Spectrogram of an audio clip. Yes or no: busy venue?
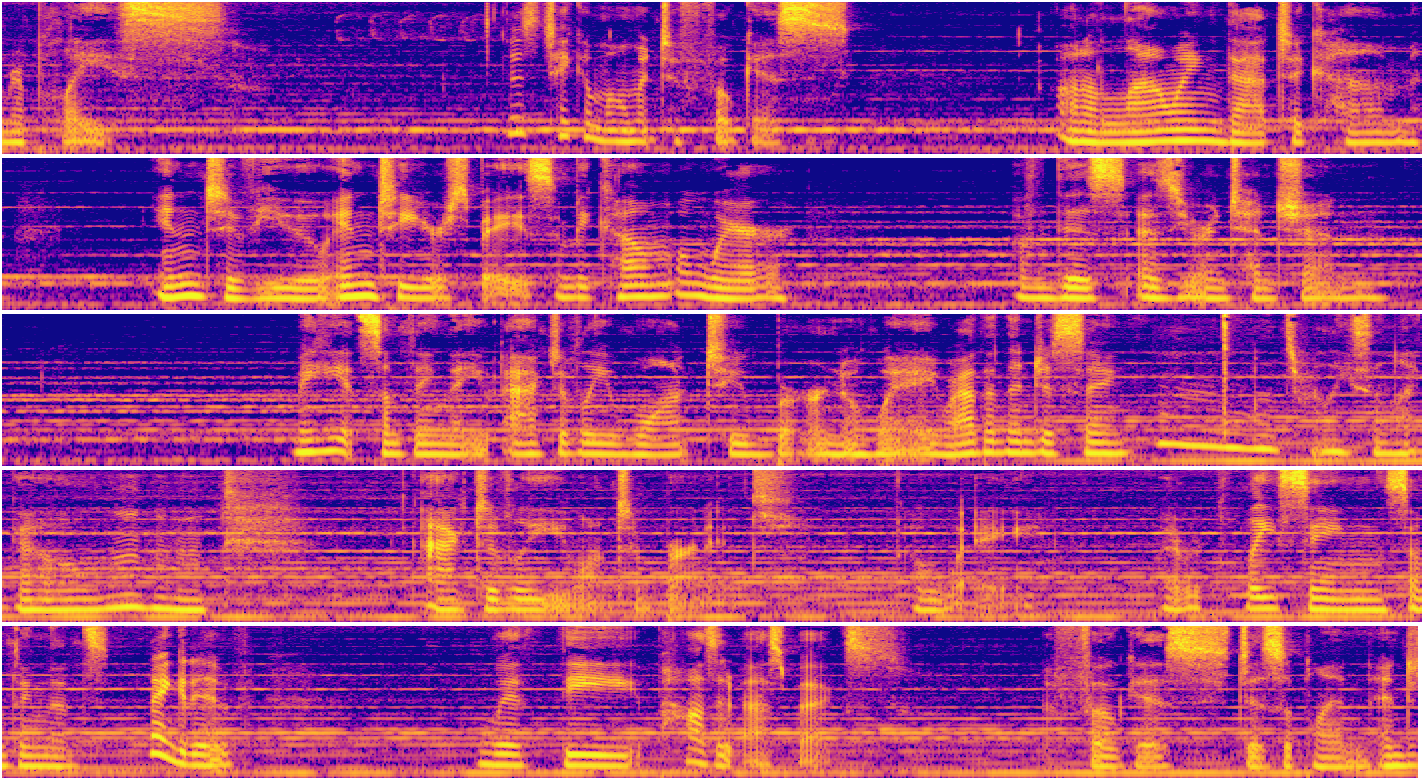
no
